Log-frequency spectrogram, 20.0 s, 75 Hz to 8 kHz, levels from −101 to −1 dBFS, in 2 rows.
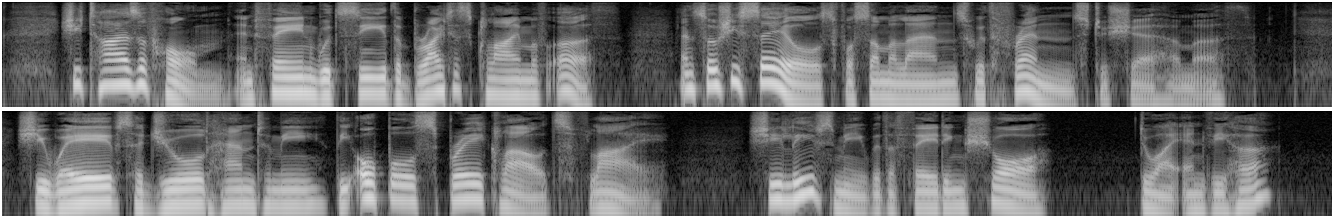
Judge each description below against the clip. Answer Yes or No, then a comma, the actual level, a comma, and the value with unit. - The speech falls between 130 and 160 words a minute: Yes, average, 145 wpm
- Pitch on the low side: Yes, low, 120 Hz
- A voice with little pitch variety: No, wide, 5.4 semitones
